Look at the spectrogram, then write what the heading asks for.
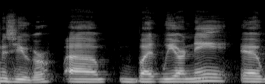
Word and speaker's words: Uygur: My family's last name is Uygur, but we are not Uyghurs. What? So in America, we normally pronounce it Uyghur for the Turkic people living in China. So, but the Turks pronounce it Uygur.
